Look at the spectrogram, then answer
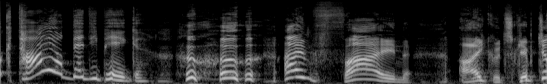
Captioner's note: laughs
